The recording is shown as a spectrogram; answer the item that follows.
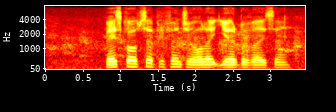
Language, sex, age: Afrikaans, male, 19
